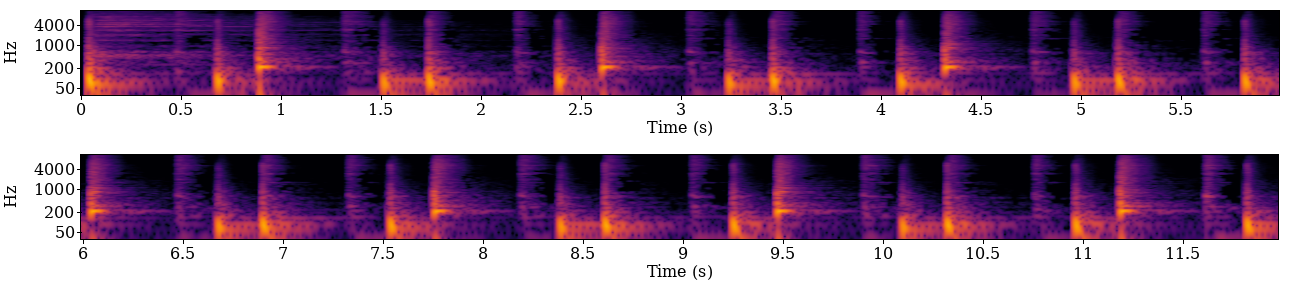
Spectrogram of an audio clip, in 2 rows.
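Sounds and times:
Elysia Karacter extreme drums: 0:00.0 - 0:11.9.

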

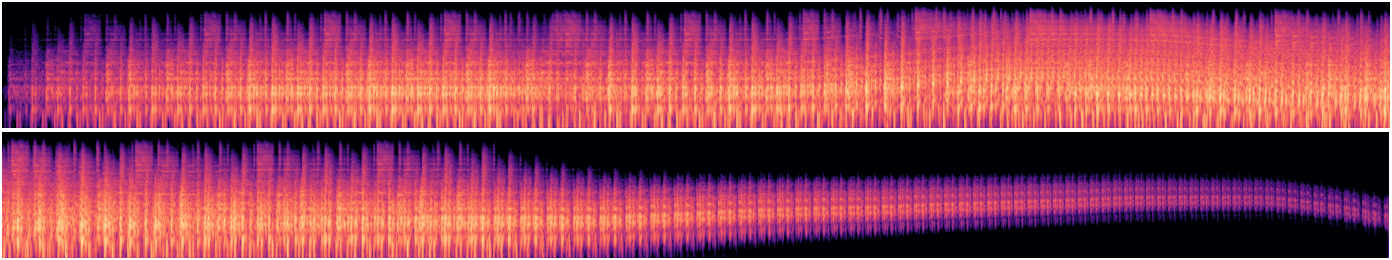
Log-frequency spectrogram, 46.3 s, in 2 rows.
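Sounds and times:
Roland RE-201 space delay echo: 0:00.3 - 0:40.4.

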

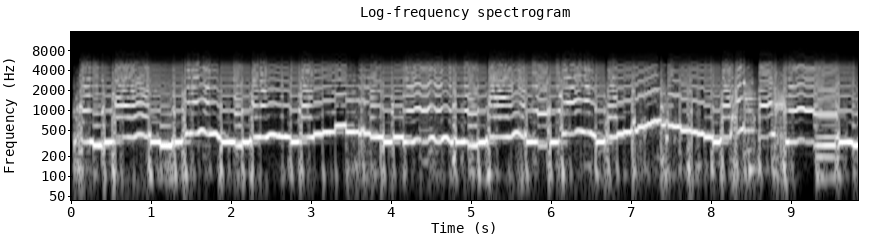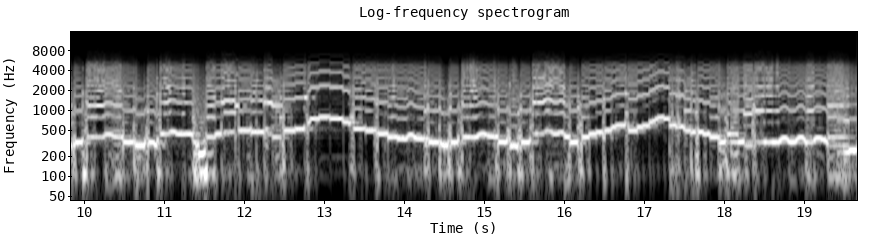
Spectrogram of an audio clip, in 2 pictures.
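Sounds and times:
crunchy lead line: 0:00.4 - 0:19.6.

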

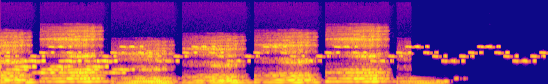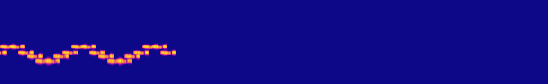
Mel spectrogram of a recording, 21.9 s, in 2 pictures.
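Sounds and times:
Virtual ANS synthesized voice: 0:00.0 - 0:09.2.

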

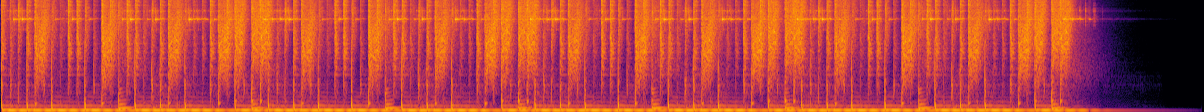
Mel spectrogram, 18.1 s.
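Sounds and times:
creepy hip hop: 0:00.0 - 0:16.5.

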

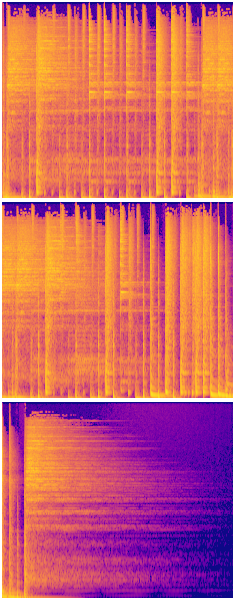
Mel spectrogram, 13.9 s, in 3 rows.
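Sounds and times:
rock drum kit recorded direct: 0:00.0 - 0:10.6.

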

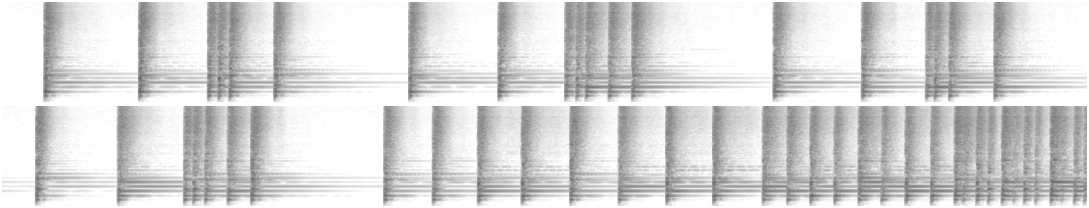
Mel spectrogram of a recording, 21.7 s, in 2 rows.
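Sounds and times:
Fredenstein F200 snare drum with compressor: 0:01.4 - 0:02.9, 0:05.0 - 0:06.6, 0:08.6 - 0:10.3, 0:12.0 - 0:13.6, 0:14.7 - 0:21.6.

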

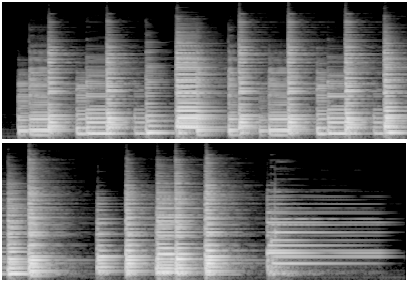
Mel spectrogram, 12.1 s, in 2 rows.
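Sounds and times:
piano: 0:00.2 - 0:12.1.

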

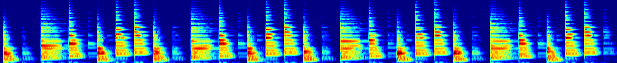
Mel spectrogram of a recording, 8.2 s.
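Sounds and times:
Korg minilogue xd synthesizer: 0:00.0 - 0:08.2.

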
